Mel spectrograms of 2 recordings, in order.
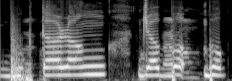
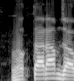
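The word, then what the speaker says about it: ভোক্তারম্: অধ্যায় 29 নং শ্লোক ভোক্তারং যজ্ঞ তপস্যং সর্বলোক মহেশ্বর সুহৃদম সর্বভূতানাম জ্ঞাতা মাম শান্তি মৃচ্ছতি। তোমার একটু বাজে হয় না, দেখো এখানে ভোক্তা রং না রম, অনুস্বরের উচ্চারণ কি হবে? ম, ঠিক আছে?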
